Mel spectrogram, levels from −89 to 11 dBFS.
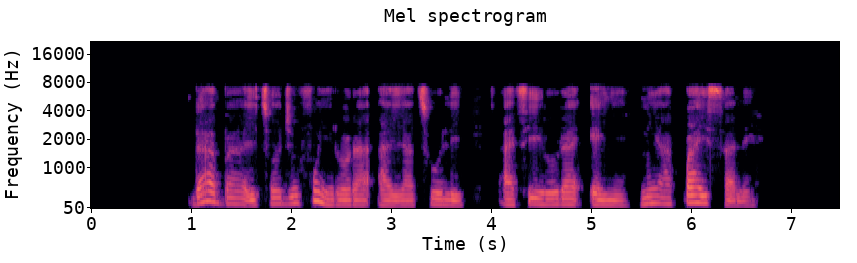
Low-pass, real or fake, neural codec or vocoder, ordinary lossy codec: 7.2 kHz; real; none; none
